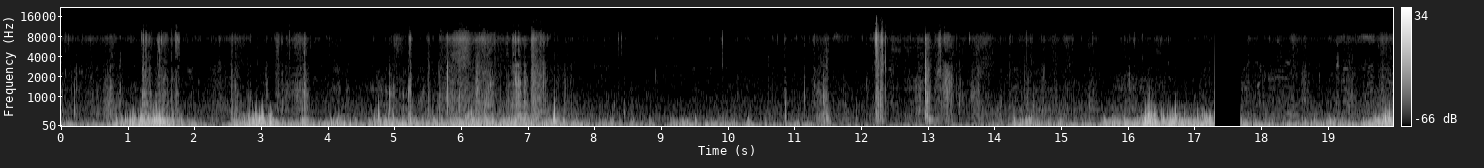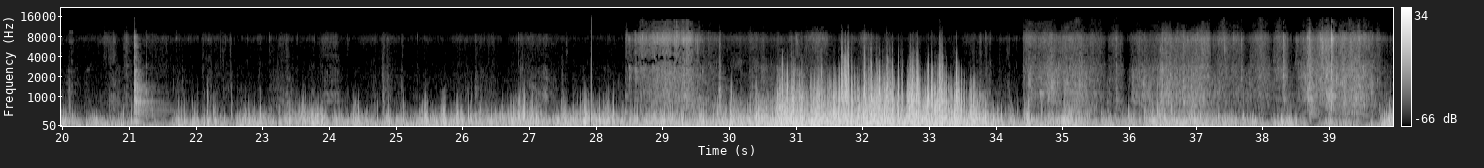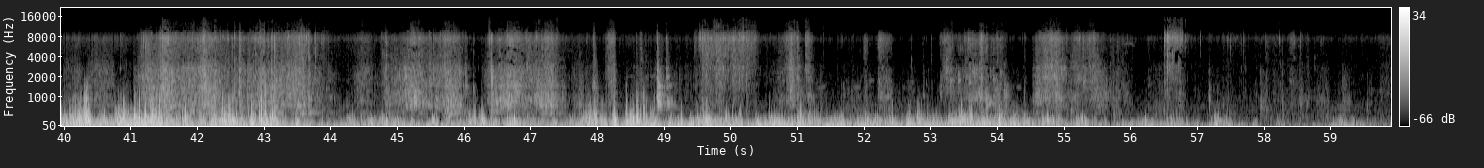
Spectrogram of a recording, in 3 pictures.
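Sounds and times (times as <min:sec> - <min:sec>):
wind buffeting microphone: 0:00.7 - 0:11.2, 0:14.2 - 0:59.9.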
